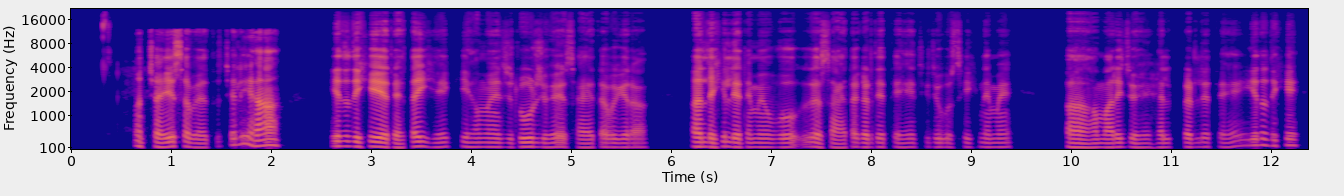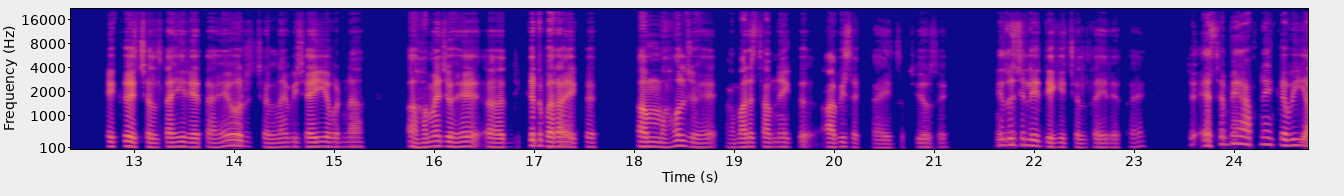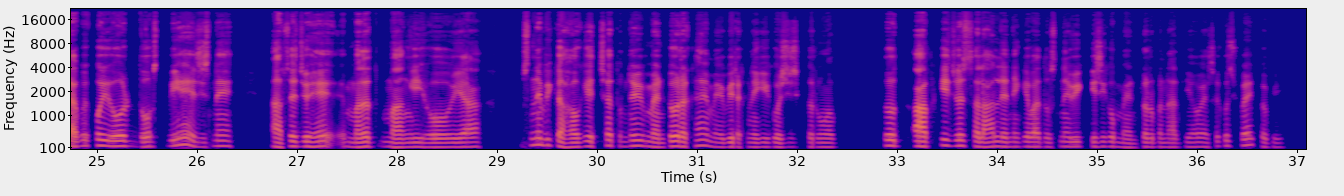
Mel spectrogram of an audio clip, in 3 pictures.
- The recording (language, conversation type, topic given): Hindi, podcast, मेंटर चुनते समय आप किन बातों पर ध्यान देते हैं?
- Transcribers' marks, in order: "लेकिन" said as "लेखिन"; in English: "हेल्प"; in English: "मेंटोर"; in English: "मेंटोर"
